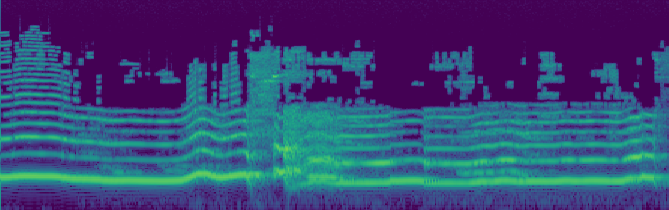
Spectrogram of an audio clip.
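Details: Montana grey wolf giving a steady, pure howl that swells upward twice, breaks roughly midway with a brief rough crack, then settles into a level, slightly lower sustained tone until the end.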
